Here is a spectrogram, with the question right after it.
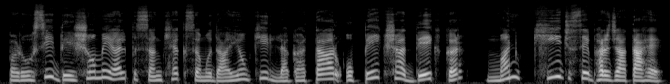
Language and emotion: Hindi, angry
